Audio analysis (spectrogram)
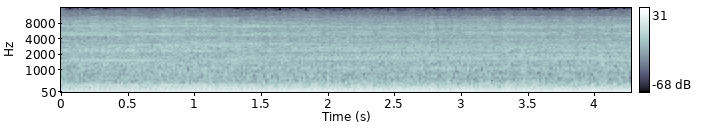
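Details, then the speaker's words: Burner trying to burn used oil, giving off heat: a loud, steady low droning hum with an uneven fluttering pulse; the owner dislikes the odd noise and notes it doesn't burn the oil well; cause unclear. "good it's kicking out some heat there don't really like it making that noise though it's kind of"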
